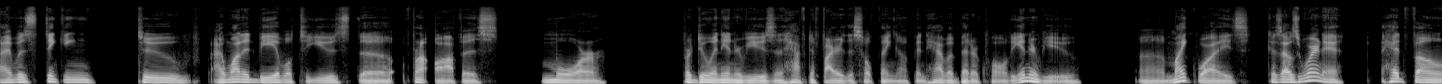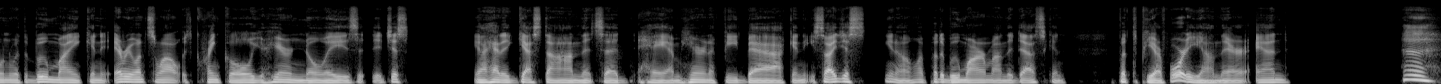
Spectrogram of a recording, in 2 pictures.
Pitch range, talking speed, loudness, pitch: 90-110 Hz, 200 wpm, -18 LUFS, 95 Hz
